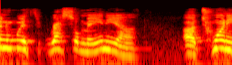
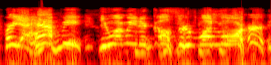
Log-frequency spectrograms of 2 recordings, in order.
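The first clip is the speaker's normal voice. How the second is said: higher, louder mock Ryback shout; mock yell; 11 semitones higher, 6 dB louder than usual. Ryback yelling at Vince after the table, mock shout. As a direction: yell it like a fed-up wrestler.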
